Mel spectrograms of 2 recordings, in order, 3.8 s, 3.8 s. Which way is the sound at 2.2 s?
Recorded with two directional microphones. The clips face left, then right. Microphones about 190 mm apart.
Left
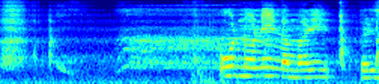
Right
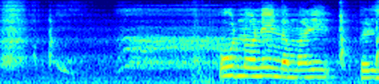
20° right (ahead or behind).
